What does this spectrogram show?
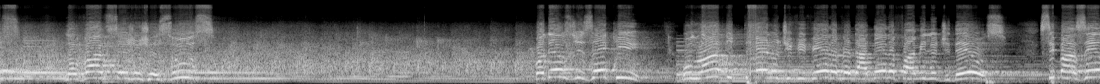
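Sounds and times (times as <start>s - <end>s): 
audience applause: 0.0s - 6.6s
speech: 0.9s - 2.5s, 5.4s - 11.0s.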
